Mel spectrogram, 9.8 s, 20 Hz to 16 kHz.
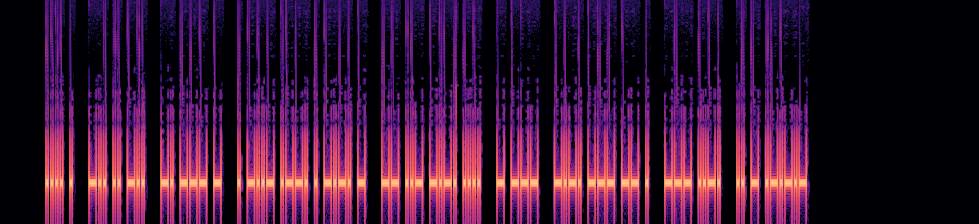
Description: Morse code, heard as a keyed tone, about 50 wpm, 700 Hz. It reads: HE DID NOT EXPECT MUCH TO COME OF IT.
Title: Sentences from Top 1100 Words 50wpm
